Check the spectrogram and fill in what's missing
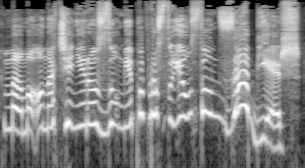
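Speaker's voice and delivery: high, fast, urgent pleading; rising desperate plea. Acted. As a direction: beg mum to take her away. Begging mother to remove baby.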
